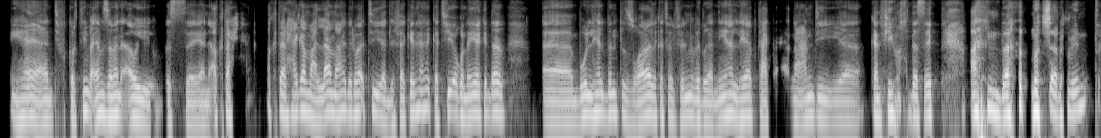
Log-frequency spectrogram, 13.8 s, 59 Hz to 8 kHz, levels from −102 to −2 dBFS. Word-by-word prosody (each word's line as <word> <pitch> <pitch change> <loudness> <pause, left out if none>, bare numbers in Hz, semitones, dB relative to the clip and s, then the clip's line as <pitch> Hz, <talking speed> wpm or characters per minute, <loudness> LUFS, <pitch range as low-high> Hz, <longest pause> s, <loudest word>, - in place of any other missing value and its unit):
ياه! 120 -2 +1
أنتِ 115 0 -5
فكرتيني 155 +10 -3
بأيام 130 +4 +2
زمان 130 0 +3
أوي، 120 -5 +1 0.2
بس - - -5
يعني 100 -1 -2
أكتر - - -2
ح - - -7 0.4
أكتر 140 - -2
حاجة 140 +3 +1
معلقة 135 +1 +1
معايا 140 +2 0
دلوقتي، 145 +1 -1
يعني 110 -4 -3
فاكرها، 145 +8 -2
كانت 160 - -5
في 150 - -1
أغنية 135 -1 +2
كده، 140 0 0 0.5
آآ، 110 -1 0
بو 115 +6 0
اللي 135 0 +3
هي - - +3
البنت 140 0 -1
الصغيرة 110 +1 0
اللي 130 -2 +2
كانت 120 - -5
في - - -5
الفيلم 115 +4 -2
بتغنيها، 115 +4 -1
اللي 125 -1 +1
هي 130 - +2
بتاعة 115 -4 -4 0.3
أنا 115 - -4
عندي 115 -3 -2 0.4
كان 125 -1 +2
في 140 +4 +1
واحدة 130 +1 -2
ست 135 +3 0 0.3
عندها 145 -2 +5
12 140 -2 +5
بنت. 165 +8 -2
130 Hz, 190 wpm, -22 LUFS, 115-140 Hz, 0.5 s, عندها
